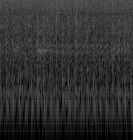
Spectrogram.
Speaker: it is the the bad center hub we call this the thumper so I just turned it on and you can hear it making a repetitive thumping sound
